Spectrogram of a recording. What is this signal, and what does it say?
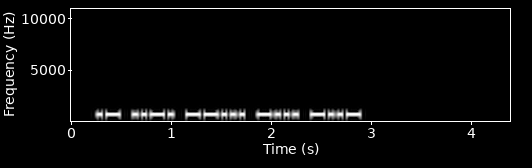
Morse code, heard as a keyed tone, about 29 wpm, 700 Hz. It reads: AF7BX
